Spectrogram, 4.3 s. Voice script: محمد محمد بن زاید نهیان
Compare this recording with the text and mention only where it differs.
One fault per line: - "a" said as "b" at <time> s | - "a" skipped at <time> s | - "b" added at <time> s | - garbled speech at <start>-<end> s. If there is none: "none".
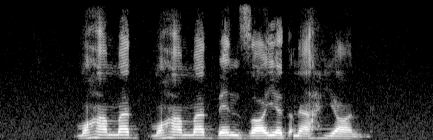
none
